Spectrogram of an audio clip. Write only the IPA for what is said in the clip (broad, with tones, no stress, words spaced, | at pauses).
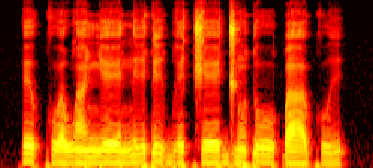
ɪ˦˨ kʷa˨wã˨ɲeː˨ ni˦ɗi˦˨be˨ t͡ʃeː˦d͡ʒũ˦ ɗuː˦ɓaː˨kʷi˨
